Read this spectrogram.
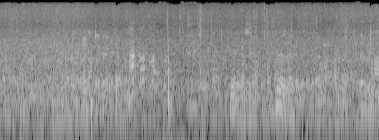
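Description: A crowd of men talks and murmurs outdoors.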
